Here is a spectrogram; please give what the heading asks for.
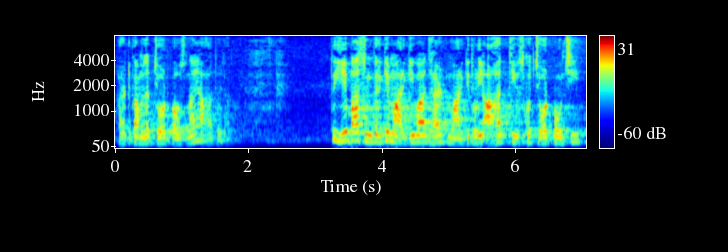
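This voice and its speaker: A male teacher gives a textbook lesson, his voice set a little higher than most men's. He reads each English line slowly before explaining it in Hindi and keeps checking in with the class. He sounds far from the mic in a room with a long, echoey reverb. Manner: repeats meanings with frequent check-ins.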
